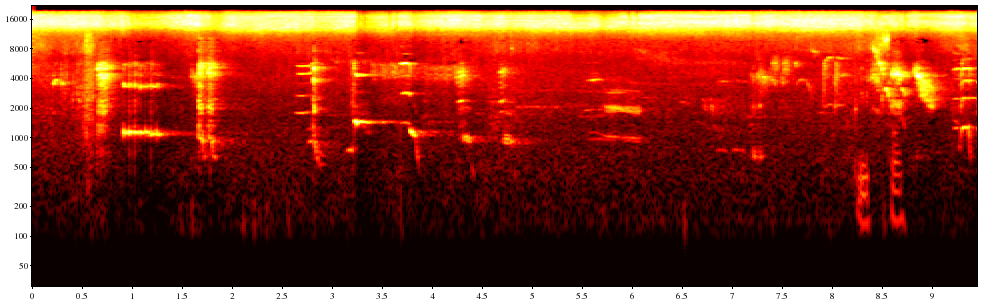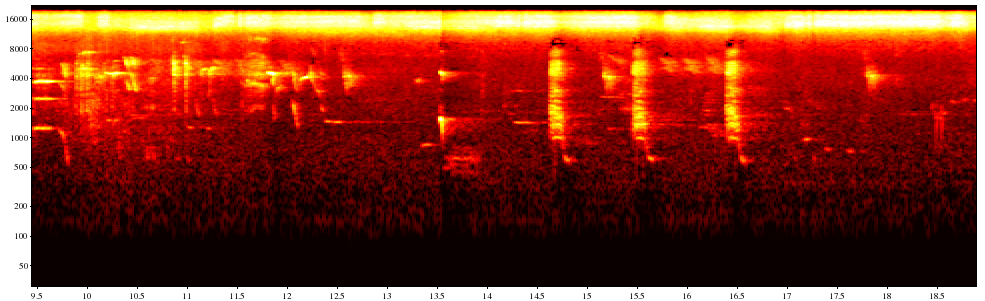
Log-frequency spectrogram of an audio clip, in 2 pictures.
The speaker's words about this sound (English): It's called Birdsong Gully, and in here, well, you can hear them all around us now, but this is if you just so that you want to identify the birdsong, what you listen to, these little recordings. Now this is the tui.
